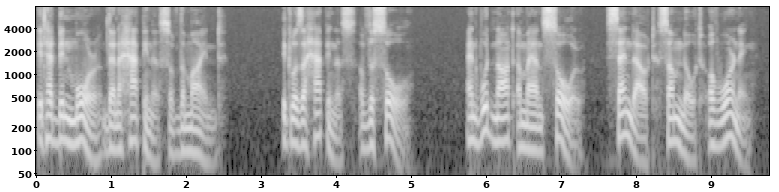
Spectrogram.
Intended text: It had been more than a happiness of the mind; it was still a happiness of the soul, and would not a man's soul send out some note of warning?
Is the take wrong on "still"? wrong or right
wrong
